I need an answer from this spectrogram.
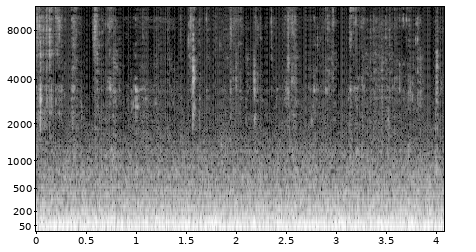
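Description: Close-up mouth sounds of a person biting and chewing a fried chicken wing, a run of short wet clicks and smacks, over a steady low hum.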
